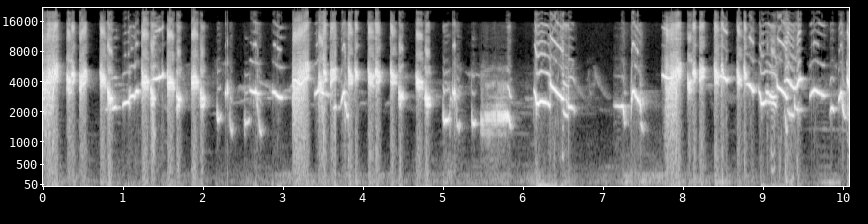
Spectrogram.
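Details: Oriental magpie-robin in ngeplong song calling out a rival, a dense run of loud harsh chips mixed with whistled sweeps and a brief buzzy rasp, delivered in rapid bursts with short pauses.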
